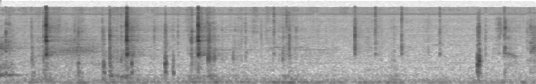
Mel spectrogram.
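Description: Faint, irregular light clicks of a hand screwdriver tightening the mounting screw of a doorknob, with a sharper click near the end.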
